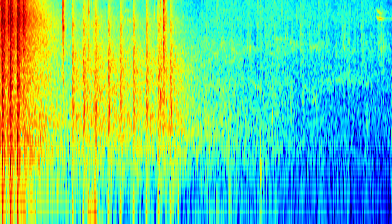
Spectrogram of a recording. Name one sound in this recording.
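A rifle is reloaded with a fresh magazine.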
